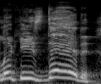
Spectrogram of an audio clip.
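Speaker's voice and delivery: can you believe it, delighted; gleeful high "he's dead"; excited. Real, not acted. Boss evaporated by item.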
